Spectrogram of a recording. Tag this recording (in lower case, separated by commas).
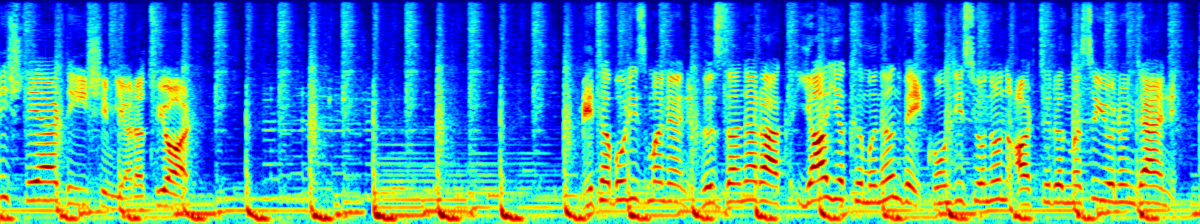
music, speech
